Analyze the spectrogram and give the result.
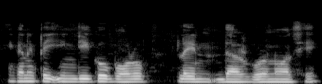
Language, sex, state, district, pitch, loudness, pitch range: Bengali, male, West Bengal, Alipurduar, 130 Hz, -16 LUFS, 120-140 Hz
